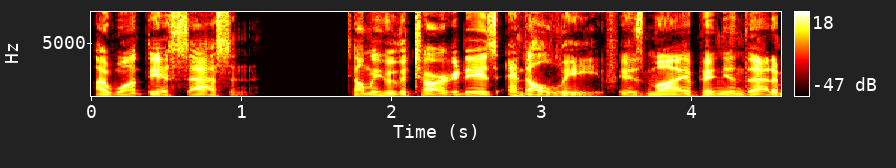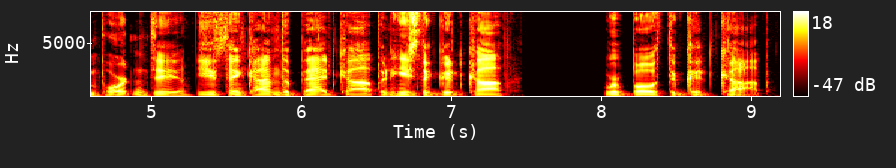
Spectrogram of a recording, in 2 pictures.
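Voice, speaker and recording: A man acts out a hardened male military commander of a starship for a video game. His voice sits on the low side, with a clipped, authoritative way of giving orders and a dry edge to the delivery. The sound is clean and dry, with very little room around it. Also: a little fast, no room sound, lightly acted. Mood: cool, threatening.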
